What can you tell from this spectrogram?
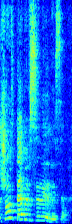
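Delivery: usual speaking voice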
